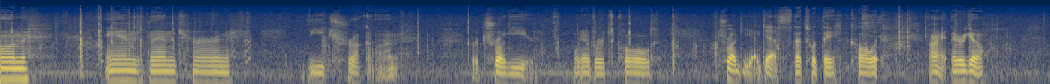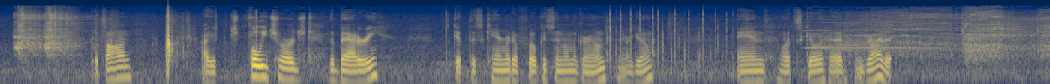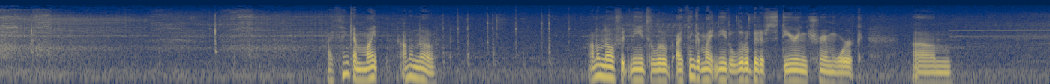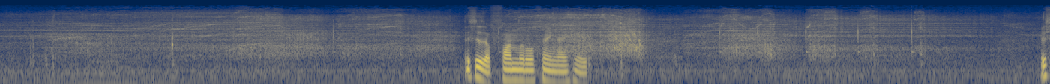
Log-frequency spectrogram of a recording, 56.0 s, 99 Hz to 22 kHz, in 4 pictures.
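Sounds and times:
electric motor whine: 0:14.2 - 0:15.6, 0:24.5 - 0:33.9, 0:35.2 - 0:38.2, 0:40.2 - 0:56.0.

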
